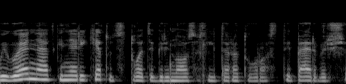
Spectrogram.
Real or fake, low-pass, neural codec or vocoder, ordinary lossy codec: real; 7.2 kHz; none; MP3, 32 kbps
